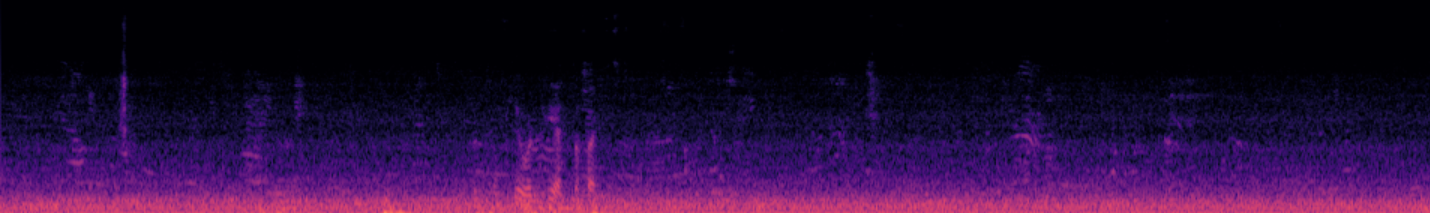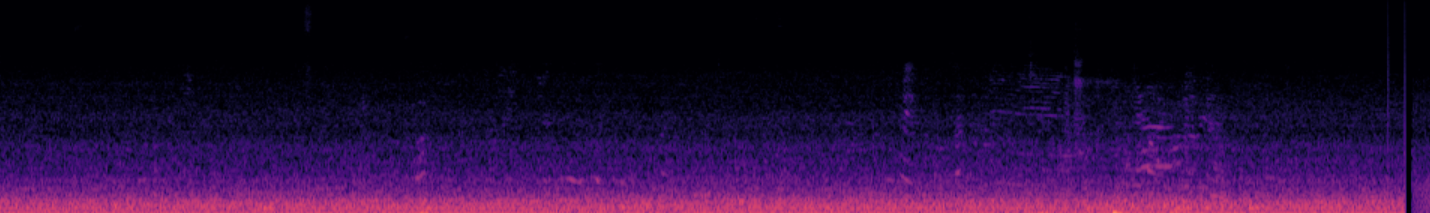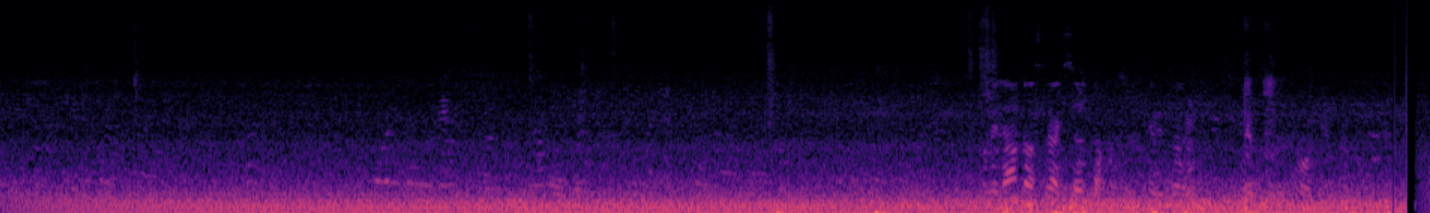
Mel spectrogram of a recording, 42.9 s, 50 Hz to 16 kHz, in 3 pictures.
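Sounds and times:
airliner cabin engine rumble: 0:00.0 - 0:42.9.

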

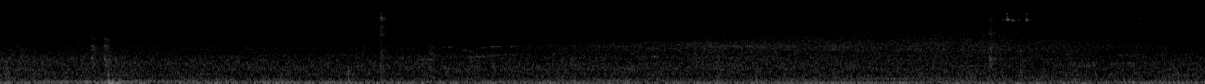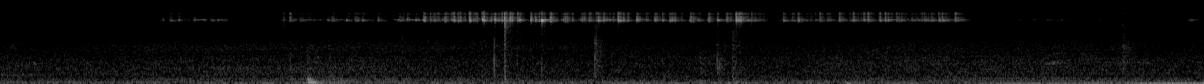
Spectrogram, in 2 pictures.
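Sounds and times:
toy jingling rattle: 0:13.7 - 0:14.3, 0:14.9 - 0:21.7
soft thump: 0:14.9 - 0:15.6.

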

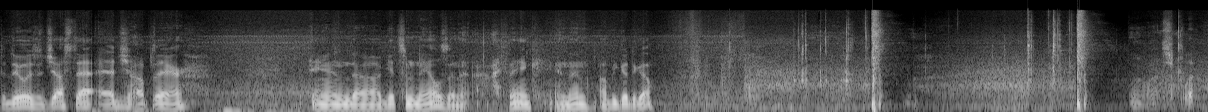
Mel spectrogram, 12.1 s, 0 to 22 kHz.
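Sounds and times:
nail gun shot into wood: 0:08.7 - 0:09.0, 0:10.7 - 0:11.1.

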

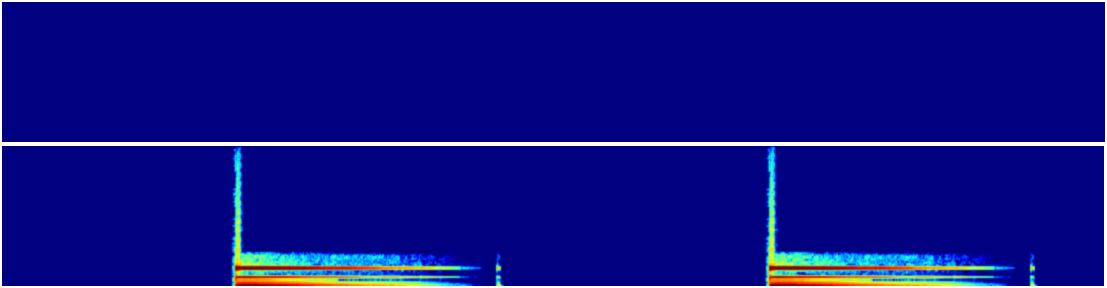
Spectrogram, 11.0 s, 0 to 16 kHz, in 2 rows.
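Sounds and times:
bell-like ding: 0:06.7 - 0:08.0, 0:09.4 - 0:10.7.

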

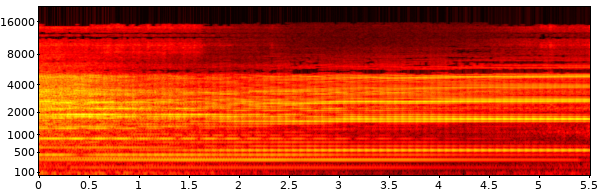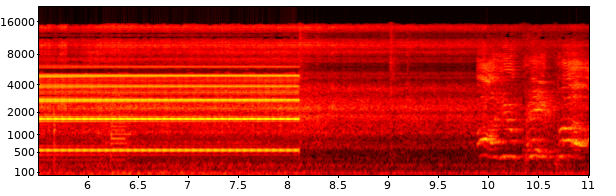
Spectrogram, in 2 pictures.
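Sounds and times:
distorted electric guitar chord: 0:00.0 - 0:08.1.

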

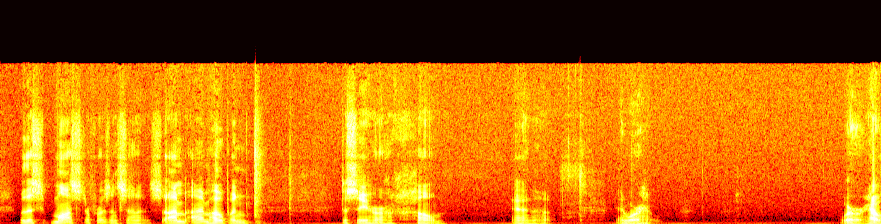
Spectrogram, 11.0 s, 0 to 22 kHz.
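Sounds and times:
low electrical hum: 0:00.0 - 0:11.0
man speaking: 0:00.3 - 0:03.2, 0:04.3 - 0:05.6, 0:06.4 - 0:07.0, 0:07.7 - 0:08.3, 0:10.5 - 0:11.0.

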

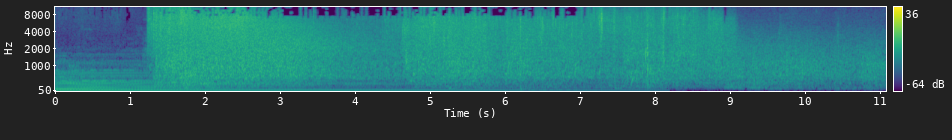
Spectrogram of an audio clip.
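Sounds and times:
low music drone: 0:00.0 - 0:08.3
water rushing and splashing: 0:01.2 - 0:11.0.

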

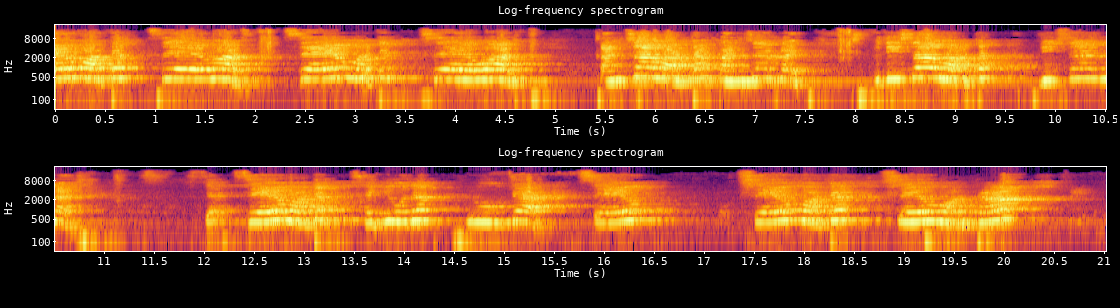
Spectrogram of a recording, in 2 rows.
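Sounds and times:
girl singing unaccompanied: 0:00.0 - 0:16.7, 0:17.3 - 0:21.0.

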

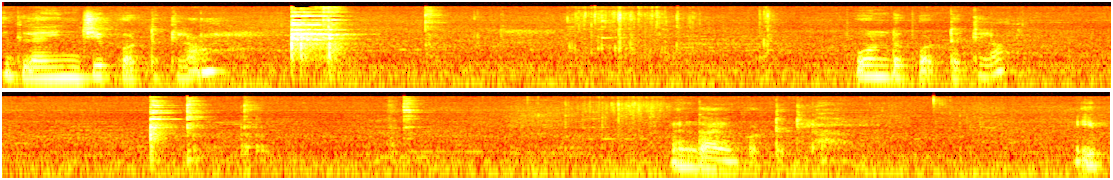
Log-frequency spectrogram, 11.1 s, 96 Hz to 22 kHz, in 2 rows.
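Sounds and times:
metal spoon clinking on pot: 0:06.3 - 0:06.6.

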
